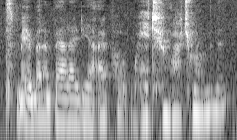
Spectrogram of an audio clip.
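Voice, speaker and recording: This beauty vlogger, a woman in her thirties, chats quickly in a lowish, fairly even voice as she does her makeup at home. It's a rambling get-ready-with-me session where she talks to herself, with a little noise in the background.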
